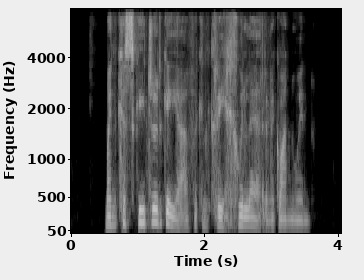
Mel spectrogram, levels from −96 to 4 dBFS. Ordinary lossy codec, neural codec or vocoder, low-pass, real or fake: AAC, 48 kbps; none; 7.2 kHz; real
